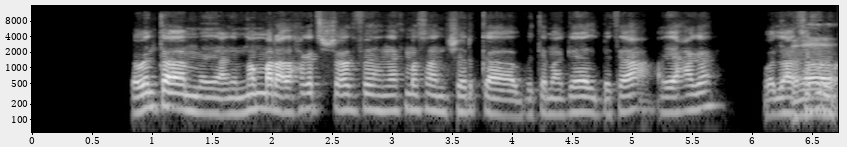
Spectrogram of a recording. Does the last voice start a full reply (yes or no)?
yes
